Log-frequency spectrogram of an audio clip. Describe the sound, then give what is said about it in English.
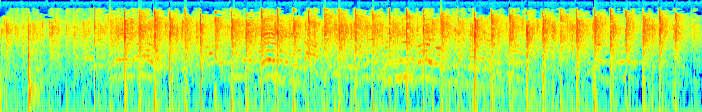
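Congregation applause in a church: many claps in a steady, rhythmic run throughout, with voices sounding over the clapping. “You must give the Lord a round of applause, saints.”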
